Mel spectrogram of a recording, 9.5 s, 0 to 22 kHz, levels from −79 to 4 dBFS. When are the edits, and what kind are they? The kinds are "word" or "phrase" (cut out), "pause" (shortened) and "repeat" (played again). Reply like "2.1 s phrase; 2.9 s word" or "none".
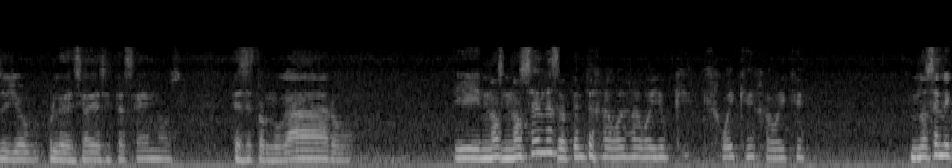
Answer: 1.2 s word; 2.6 s word; 5.0 s repeat; 5.6 s phrase; 6.0 s word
